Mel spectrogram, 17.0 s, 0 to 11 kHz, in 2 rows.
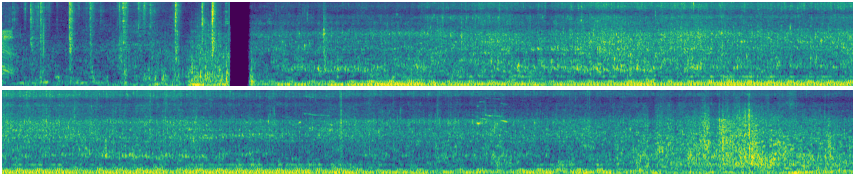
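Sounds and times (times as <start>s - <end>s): boat engine humming: 2.5s - 17.0s.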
